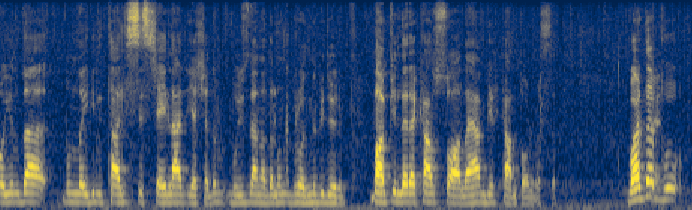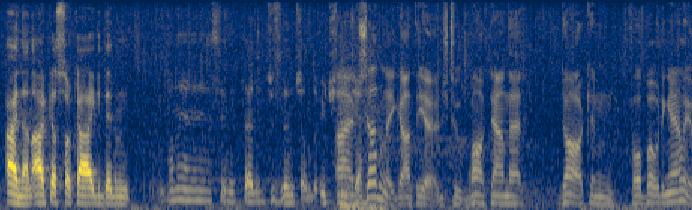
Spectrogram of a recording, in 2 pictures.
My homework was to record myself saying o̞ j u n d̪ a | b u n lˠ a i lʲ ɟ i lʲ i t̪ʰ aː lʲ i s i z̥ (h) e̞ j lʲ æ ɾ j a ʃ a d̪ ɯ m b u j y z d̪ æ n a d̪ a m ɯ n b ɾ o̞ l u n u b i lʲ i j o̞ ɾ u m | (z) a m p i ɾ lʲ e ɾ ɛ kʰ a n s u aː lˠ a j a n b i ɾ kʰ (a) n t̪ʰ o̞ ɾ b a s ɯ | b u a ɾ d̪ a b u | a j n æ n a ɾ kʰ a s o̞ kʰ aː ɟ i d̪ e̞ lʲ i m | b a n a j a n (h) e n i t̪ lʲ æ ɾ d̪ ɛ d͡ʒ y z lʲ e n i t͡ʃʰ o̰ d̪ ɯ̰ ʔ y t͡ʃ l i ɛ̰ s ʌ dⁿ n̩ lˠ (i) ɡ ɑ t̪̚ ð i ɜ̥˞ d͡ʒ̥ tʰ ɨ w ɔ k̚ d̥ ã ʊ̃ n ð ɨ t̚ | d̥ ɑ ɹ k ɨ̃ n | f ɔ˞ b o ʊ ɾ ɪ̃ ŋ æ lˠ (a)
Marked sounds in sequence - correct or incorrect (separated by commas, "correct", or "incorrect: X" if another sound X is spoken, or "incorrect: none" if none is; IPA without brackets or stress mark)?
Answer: incorrect: ʃ, incorrect: v, correct, incorrect: s, correct, incorrect: i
